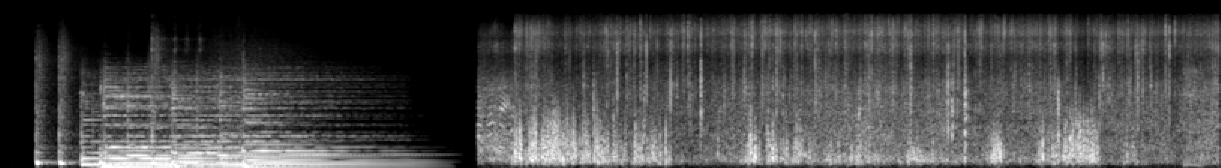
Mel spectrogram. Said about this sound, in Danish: Det, man kan høre her i baggrunden, det er noget af det, der har antændt behovet for øh, en mere akut plan. Det er branden i Moria, som skete for et par uger siden øh, på Lesbos i Grækenland.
